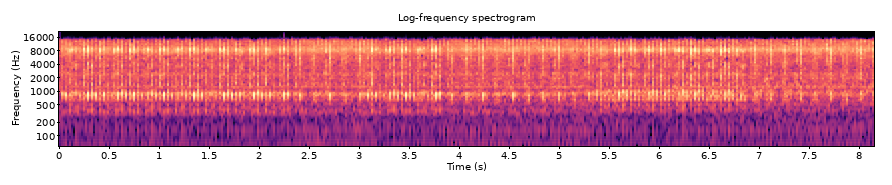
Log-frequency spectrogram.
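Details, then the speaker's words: Opel Z16XER 1.6 petrol at idle, not fully warmed, with a steady rapid knock and repeated stumbles. Oil pressure is 1.6–1.8 cold and 1.1 warm; cam phaser gears suspected. The valve behind the alternator was then removed. Engine knocking with unstable idle. "я просто не хотів нагрівати його прогрівати сильно бо так калатоло що аж страшно було О все що вона робить провали провали провали"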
